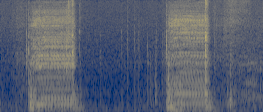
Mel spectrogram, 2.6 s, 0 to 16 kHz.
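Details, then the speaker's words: Mercedes 300D W124 door window: two short half-second whirring bursts of the door motor inside the door with no glass movement; window regulator failure. "and instead of window moving you just hear that sound inside but nothing is happening?"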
